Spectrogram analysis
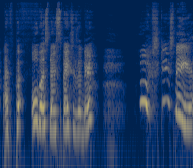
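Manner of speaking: talking through a real yawn. Real, not acted. Reading her cramped journal writing, yawning as she talks. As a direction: let the yawn swallow the words.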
